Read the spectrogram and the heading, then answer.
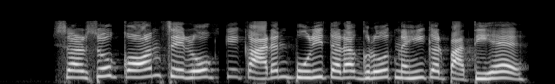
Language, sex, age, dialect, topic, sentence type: Hindi, female, 18-24, Hindustani Malvi Khadi Boli, agriculture, question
